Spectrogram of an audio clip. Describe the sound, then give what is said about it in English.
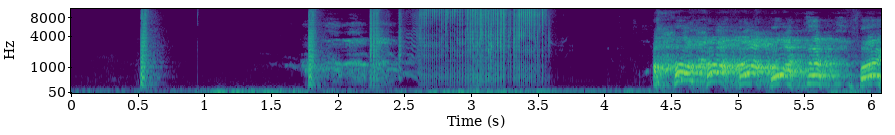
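A few sharp pops lead into a long, raspy fart lasting about a second, then loud, high-pitched laughter breaks out and continues to the end. “There's gas in me guts.”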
